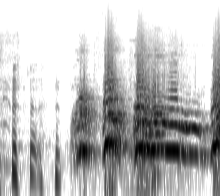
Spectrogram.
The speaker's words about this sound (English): What was that? The dogs?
